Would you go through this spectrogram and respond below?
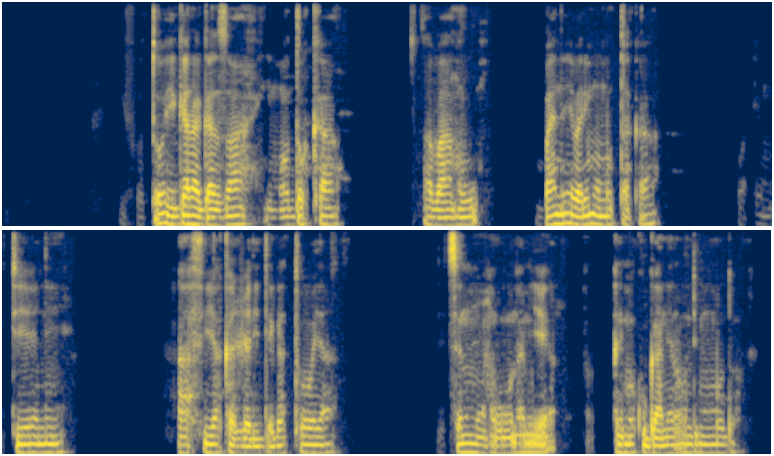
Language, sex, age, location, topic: Kinyarwanda, male, 25-35, Nyagatare, finance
